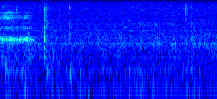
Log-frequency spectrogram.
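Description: Near silence with a few faint computer mouse clicks, one about a second in and another near the end, and a short faint hum at the very start.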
